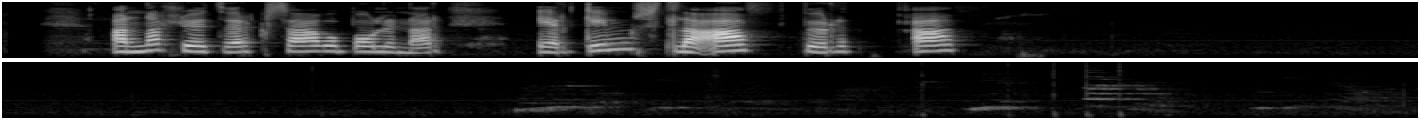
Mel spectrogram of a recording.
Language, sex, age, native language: Icelandic, female, 20-29, Icelandic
